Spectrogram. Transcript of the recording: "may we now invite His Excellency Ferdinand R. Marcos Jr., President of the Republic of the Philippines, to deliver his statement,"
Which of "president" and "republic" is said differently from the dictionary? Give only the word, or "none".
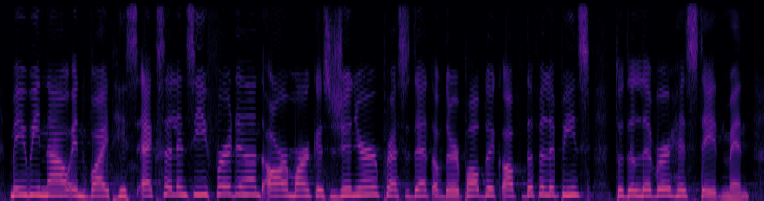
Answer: president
